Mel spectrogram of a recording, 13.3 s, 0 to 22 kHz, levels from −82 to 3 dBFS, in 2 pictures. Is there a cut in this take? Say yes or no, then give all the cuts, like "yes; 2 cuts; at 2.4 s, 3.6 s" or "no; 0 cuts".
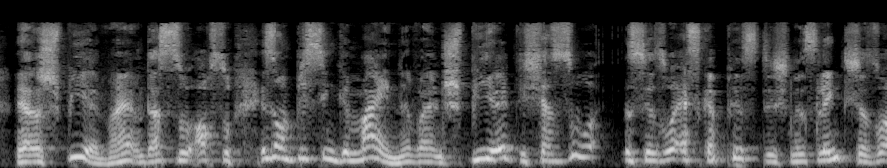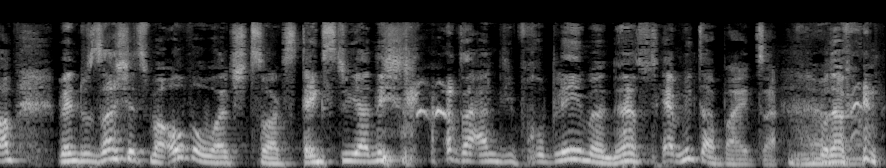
no; 0 cuts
